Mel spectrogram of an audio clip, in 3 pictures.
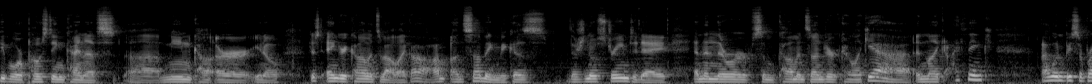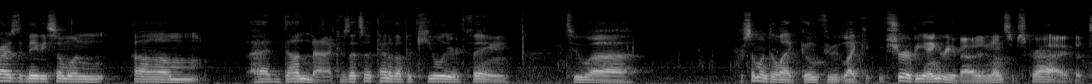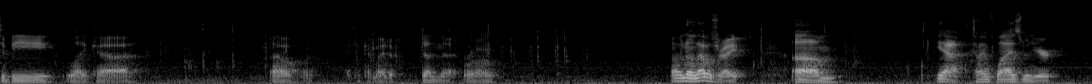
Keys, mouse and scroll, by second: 3.4 scroll down 2, 4.1-4.5 scroll down 3, 4.8 scroll up 2, 6.0 click, 11.2-13.8 drag, 14.7 click, 15.4 scroll down 1, 16.1 alt+scroll down 1, 17.2 ctrl+scroll up 1, 19.7 scroll up 1, 21.4-21.9 alt+scroll up 2, 23.3-24.1 ctrl+scroll up 5, 25.0 ctrl+z, 25.5 ctrl+alt+z, 25.9 ctrl+alt+z, 26.3 ctrl+alt+z, 26.6 ctrl+alt+z, 26.8 ctrl+alt+z, 27.1 ctrl+alt+z, 28.6-29.7 scroll down 6, 30.0 scroll up 4, 30.8 scroll up 1, 31.1 scroll down 1.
